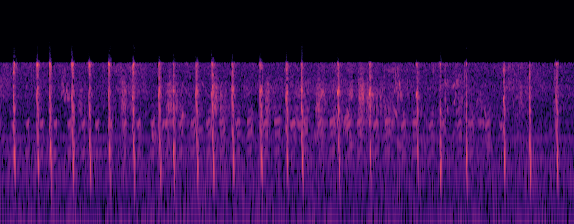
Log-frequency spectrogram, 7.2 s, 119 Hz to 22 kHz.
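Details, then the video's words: Squirrel scolding a water monitor lizard beneath the Gowrie dam camera, Djuma Game Reserve, Sabi Sand Wildtuin, South Africa, 11:45 on 10/04/20: loud, regular dry clicks about three to four per second, with faint chirps in the background. "Squirrel alarming at Water Monitor Lizard"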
